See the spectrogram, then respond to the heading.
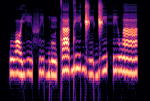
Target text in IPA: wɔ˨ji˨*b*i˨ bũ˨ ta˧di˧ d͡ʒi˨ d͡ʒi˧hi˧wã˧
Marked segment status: incorrect: f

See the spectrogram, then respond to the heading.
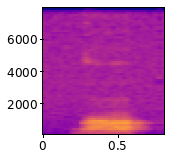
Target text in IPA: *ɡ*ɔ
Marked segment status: correct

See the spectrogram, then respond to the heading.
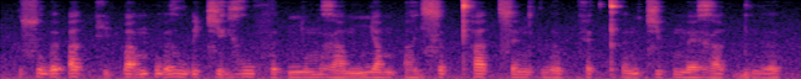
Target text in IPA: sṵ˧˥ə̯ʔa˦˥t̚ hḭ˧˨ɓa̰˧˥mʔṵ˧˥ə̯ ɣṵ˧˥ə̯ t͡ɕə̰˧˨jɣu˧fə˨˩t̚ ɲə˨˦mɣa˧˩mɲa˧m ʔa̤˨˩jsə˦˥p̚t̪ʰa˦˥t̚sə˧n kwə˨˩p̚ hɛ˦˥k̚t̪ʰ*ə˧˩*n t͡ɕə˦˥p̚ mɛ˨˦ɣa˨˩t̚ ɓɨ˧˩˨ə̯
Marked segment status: correct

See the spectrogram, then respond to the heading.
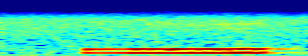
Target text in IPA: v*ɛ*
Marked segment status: incorrect: e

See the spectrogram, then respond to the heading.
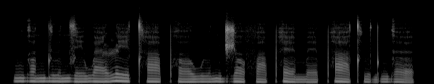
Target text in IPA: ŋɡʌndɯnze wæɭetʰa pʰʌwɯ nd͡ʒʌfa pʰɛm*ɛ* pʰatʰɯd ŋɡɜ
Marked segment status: correct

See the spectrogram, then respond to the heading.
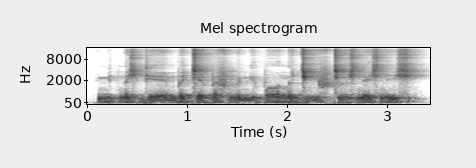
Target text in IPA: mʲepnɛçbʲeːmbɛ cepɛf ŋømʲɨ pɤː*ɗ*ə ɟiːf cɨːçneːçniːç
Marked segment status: incorrect: n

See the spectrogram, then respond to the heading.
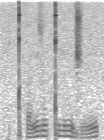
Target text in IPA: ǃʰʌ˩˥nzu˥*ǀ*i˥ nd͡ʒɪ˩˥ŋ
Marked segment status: incorrect: ǃ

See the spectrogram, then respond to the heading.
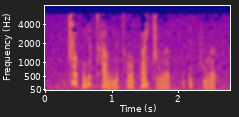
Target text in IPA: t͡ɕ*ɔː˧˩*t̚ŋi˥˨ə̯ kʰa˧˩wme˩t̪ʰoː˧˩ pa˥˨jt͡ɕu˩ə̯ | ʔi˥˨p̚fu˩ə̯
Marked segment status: incorrect: ɔː˥˨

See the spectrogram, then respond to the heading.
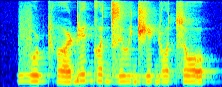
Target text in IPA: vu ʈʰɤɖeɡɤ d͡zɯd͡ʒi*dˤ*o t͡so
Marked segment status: incorrect: ɖ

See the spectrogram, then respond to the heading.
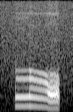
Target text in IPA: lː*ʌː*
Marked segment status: incorrect: ɔː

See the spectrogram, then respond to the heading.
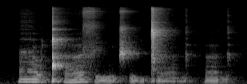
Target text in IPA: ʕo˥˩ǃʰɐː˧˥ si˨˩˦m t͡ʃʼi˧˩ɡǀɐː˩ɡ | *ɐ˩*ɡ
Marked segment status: correct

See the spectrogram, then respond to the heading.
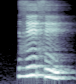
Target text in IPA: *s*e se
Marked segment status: incorrect: z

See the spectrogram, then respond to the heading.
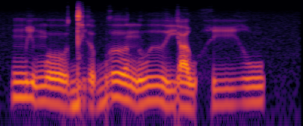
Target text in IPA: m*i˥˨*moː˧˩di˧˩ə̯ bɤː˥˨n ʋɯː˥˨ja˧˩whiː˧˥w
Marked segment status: correct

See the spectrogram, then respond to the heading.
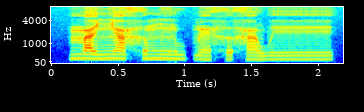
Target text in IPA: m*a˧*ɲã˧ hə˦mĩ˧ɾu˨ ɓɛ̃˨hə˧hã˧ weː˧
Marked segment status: correct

